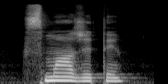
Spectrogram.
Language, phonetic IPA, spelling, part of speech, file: Ukrainian, [ˈsmaʒete], смажити, verb, Uk-смажити.ogg
- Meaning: 1. to roast 2. to fry 3. to broil, to grill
